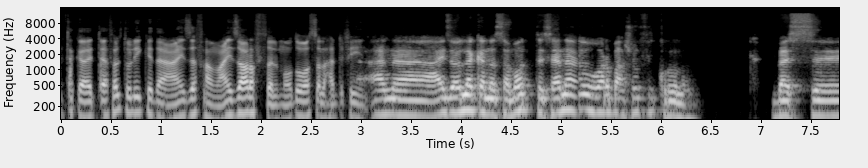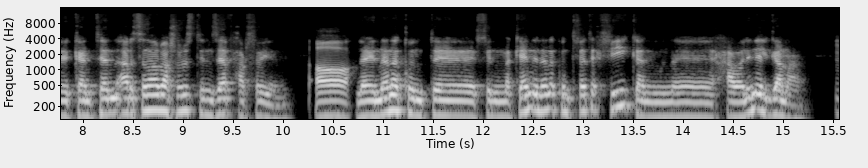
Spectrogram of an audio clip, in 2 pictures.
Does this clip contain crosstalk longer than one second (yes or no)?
no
